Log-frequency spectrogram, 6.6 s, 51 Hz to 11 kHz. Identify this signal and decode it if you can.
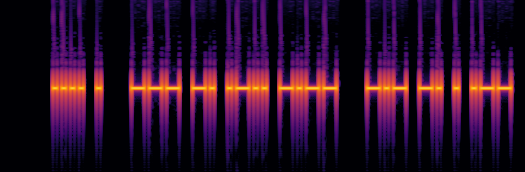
Morse code, heard as a keyed tone, about 22 wpm, 700 Hz. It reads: HE ONLY KNEW
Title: Sentences from Top 1000 Words - Review Part 2 - 22wpm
